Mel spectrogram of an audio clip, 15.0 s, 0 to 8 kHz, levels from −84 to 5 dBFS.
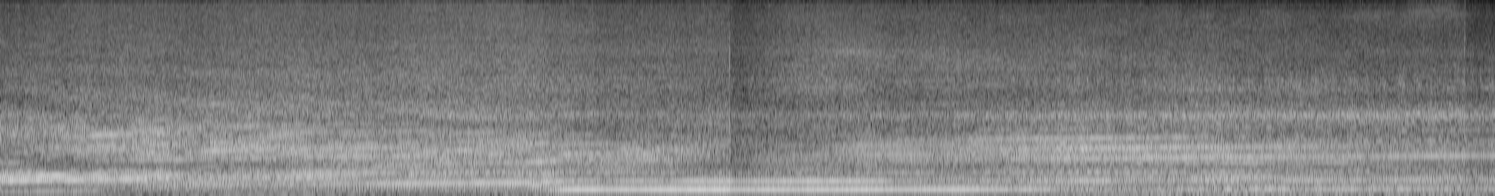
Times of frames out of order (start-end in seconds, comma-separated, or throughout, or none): none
